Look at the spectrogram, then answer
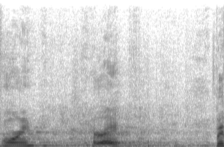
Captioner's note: laughter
